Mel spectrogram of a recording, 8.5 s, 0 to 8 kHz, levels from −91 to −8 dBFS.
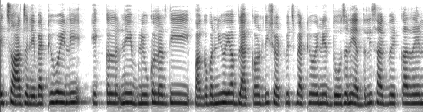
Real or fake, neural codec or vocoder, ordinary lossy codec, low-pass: real; none; none; 7.2 kHz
